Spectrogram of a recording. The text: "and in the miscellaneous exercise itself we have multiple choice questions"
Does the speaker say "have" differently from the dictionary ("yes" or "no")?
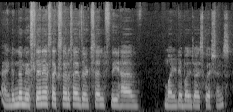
no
